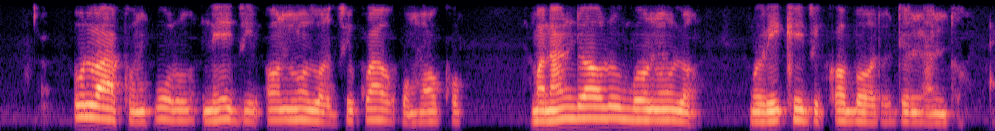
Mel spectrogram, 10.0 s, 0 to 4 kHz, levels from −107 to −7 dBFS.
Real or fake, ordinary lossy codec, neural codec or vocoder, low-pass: fake; none; codec, 16 kHz, 2 kbps, FunCodec, trained on LibriTTS, 25 frames a second; 3.6 kHz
